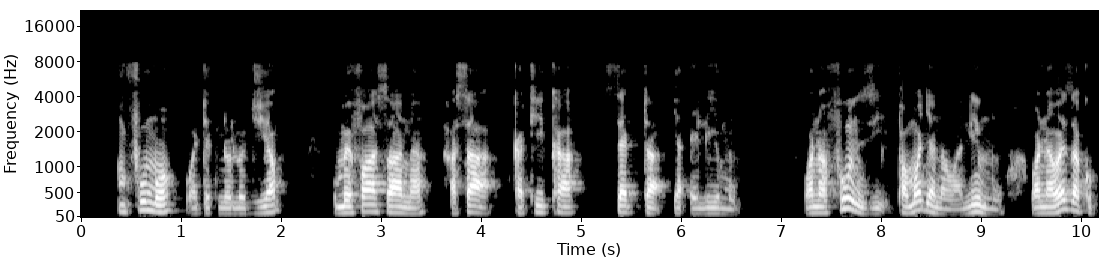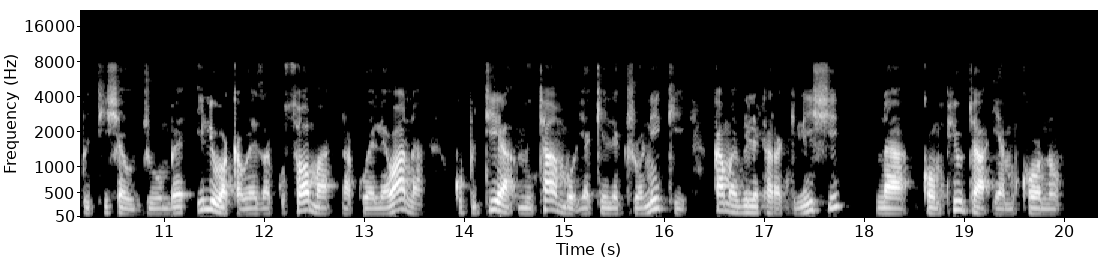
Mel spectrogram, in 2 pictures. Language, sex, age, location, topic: Swahili, male, 18-24, Nairobi, education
